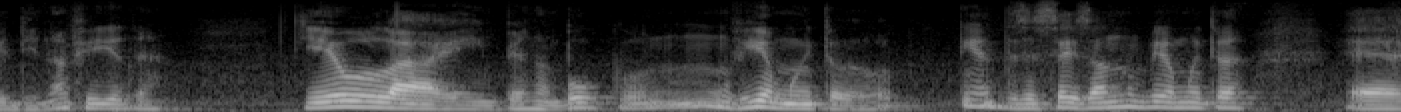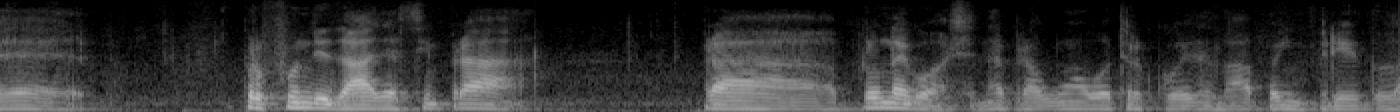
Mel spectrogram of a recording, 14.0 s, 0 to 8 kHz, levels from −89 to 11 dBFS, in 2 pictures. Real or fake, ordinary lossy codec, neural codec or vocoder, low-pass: real; none; none; none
